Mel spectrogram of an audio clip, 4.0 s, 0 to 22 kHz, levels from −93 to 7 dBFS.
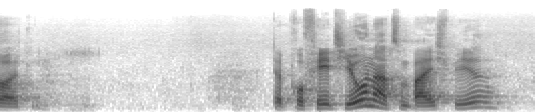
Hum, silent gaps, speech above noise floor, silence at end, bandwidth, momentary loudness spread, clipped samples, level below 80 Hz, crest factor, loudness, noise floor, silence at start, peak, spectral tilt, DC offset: none; none; 42 dB; 0.3 s; 15.5 kHz; 16 LU; under 0.1%; -82 dBFS; 22 dB; -22 LUFS; -64 dBFS; 0 s; -4 dBFS; -3.5 dB/octave; under 0.1%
